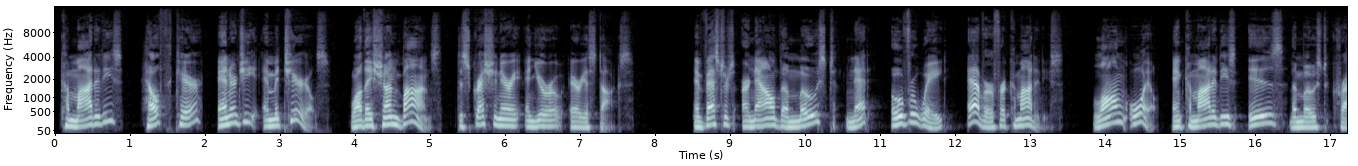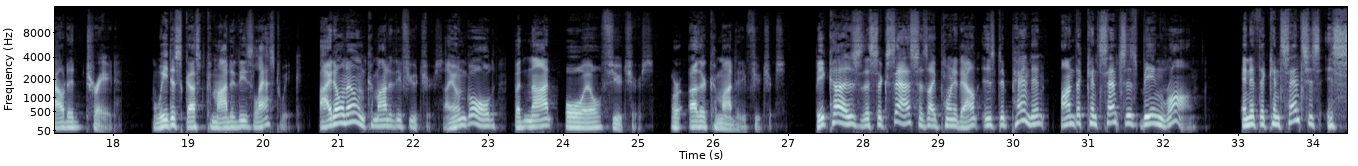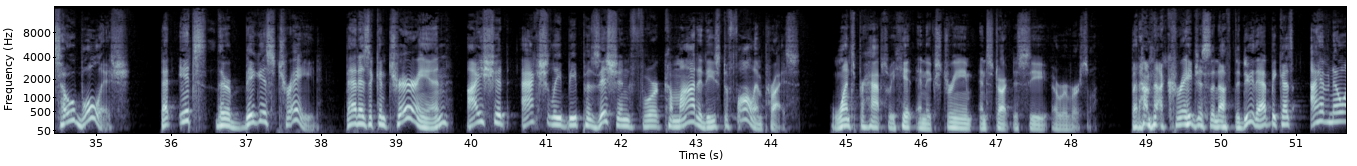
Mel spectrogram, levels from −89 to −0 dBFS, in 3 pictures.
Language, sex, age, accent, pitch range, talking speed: English, male, 50-69, American, 120-180 Hz, 140 wpm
